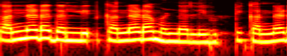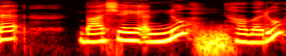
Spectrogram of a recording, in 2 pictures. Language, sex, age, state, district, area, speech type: Kannada, female, 18-30, Karnataka, Chitradurga, rural, spontaneous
